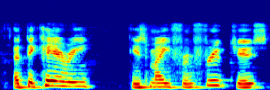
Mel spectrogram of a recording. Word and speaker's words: daiquiri: Dave's taking the mick out of your pronunciation and saying, did say dickery? Daiquiri, Gov. Daiquiri, not a dickery.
